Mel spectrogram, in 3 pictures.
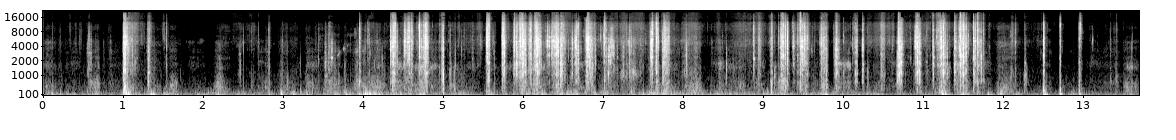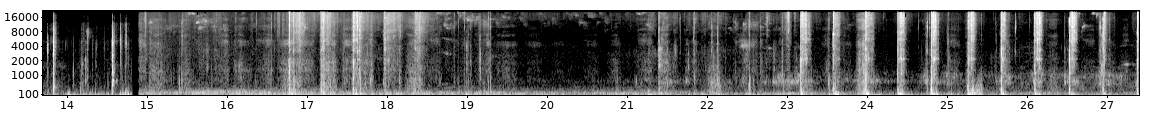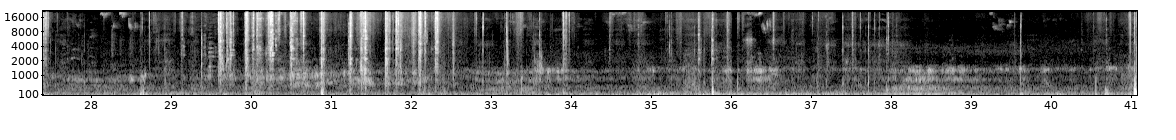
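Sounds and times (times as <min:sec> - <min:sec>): shovel scraping into wet dirt: 0:15.0 - 0:18.8, 0:22.7 - 0:27.6.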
